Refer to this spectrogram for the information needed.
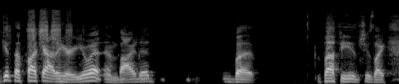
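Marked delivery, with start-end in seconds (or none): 0.0-1.6 louder, higher snarl at intruders; a hint of an angry vampire; mock angry Spike. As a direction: shoo them off in mock rage.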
